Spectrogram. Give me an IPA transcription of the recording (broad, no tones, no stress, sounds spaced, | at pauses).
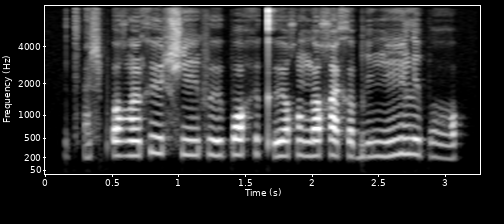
t͡sʼ æ̤ ɬ pʼ o ʁ œ̃ x yː ɬ ɕ ĩː f ʉː p ɔ h ʉ kʼ ʉː χ õ ŋ œ χ æ x œ b iː ŋ ĩː l i p ɔ̤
